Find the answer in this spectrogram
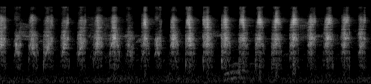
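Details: Juvenile common flameback giving a non-stop roll for tutoring songbirds: loud, harsh chips, about three per second, steady and unbroken.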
